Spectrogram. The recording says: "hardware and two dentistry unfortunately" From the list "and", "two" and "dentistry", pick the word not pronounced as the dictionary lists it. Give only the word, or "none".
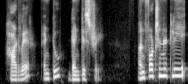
none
